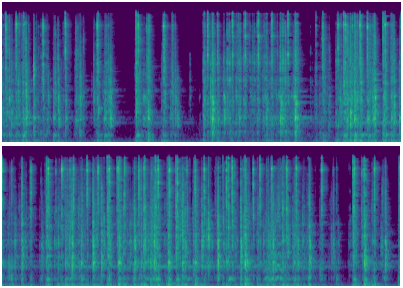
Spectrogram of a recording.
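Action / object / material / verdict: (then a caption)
tap / mechanical keyboard with round plastic keycaps / plastic / none. Long nails and fingertips type on a retro typewriter-style backlit mechanical keyboard with round plastic keycaps. The result is a steady stream of bright, sharp plastic clicks and clacks, with only a couple of brief pauses early on.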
